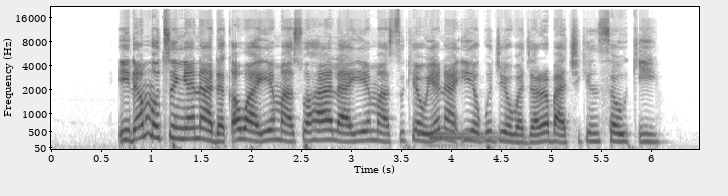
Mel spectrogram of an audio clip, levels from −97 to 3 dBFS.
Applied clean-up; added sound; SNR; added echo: none; Telephone; 15 dB; none.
